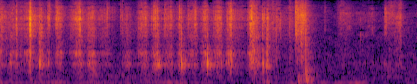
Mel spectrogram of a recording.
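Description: Sander working on a clipped wooden part for a handmade floor toy, a steady rough abrasive rubbing in uneven strokes that surges and fades, moderately close and fairly quiet, with no talking.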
